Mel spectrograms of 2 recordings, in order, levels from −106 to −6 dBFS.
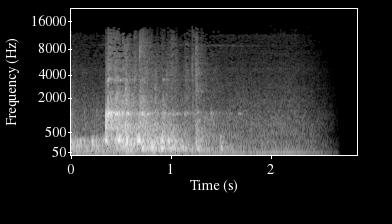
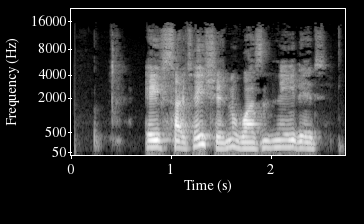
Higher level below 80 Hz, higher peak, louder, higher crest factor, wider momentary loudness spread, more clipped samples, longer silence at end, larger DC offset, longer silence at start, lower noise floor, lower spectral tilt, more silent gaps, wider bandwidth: first, -46 dBFS vs -58 dBFS; second, -4 dBFS vs 0 dBFS; second, -22 LUFS vs -17 LUFS; about the same, 22 dB vs 18 dB; first, 23 LU vs 7 LU; neither; first, 0.8 s vs 0.2 s; neither; second, 0 s vs 0.4 s; first, -55 dBFS vs -45 dBFS; first, -7.5 dB/octave vs -5.5 dB/octave; neither; second, 12.5 kHz vs 14.5 kHz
